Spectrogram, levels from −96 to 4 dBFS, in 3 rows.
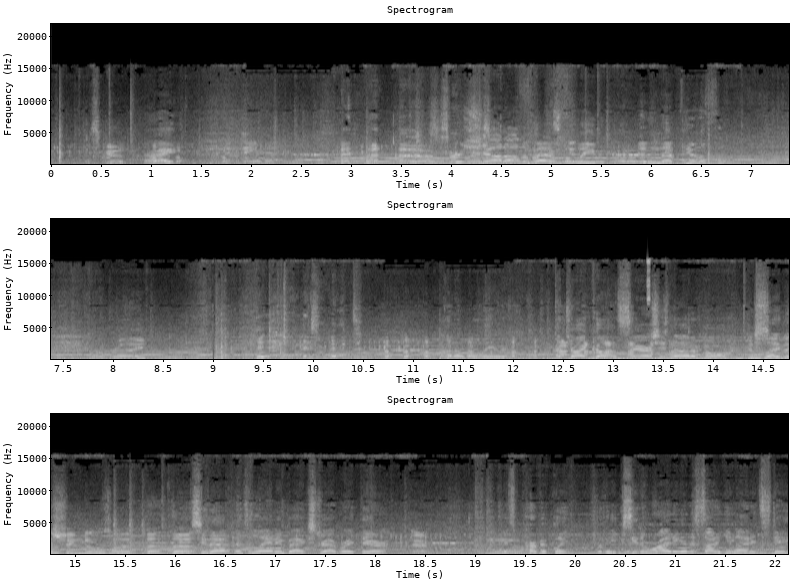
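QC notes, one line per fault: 8.97–9.02 s, 13.33–13.39 s, 19.56–19.62 s: damaged data in a compressed stream; the decoder misreads corrupted frames and loses sync, causing brief chirp, click or dropout disturbances.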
